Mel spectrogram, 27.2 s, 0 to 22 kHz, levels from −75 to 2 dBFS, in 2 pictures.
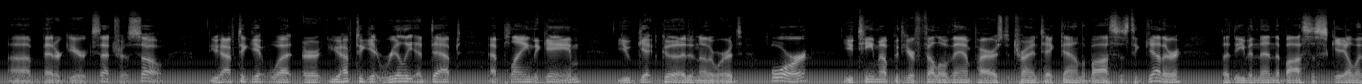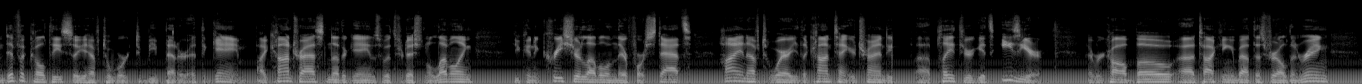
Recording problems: electrical hum; noticeable; throughout; 60 Hz, 15 dB below the speech

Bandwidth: 14.5 kHz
